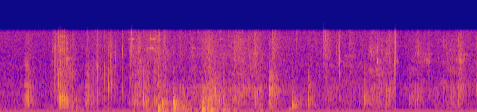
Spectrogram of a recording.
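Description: A Basenji gives a string of short, rough yelps and grumbling noises at an uneven pace.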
